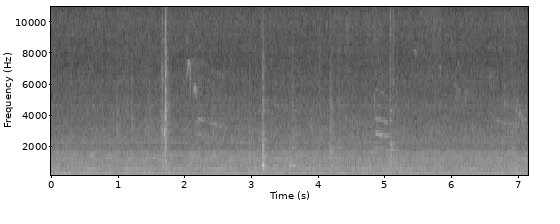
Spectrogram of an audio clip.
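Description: Tongue jack of a log splitter being cranked to level the machine: two sharp metal clicks about a second and a half apart, over a steady mechanical hum and a few faint high chirps.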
